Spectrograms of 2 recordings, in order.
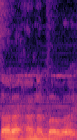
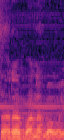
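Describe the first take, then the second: First: The third syllable starts with an h sound. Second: The third syllable starts with a v sound. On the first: This is how it should be chanted. "உச்சரிக்கும் போது சரஹண பவ என்று சொல்ல வேண்டும்" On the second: This is how it is written. "நாம் எழுதும்போது சரவண பவ என்று எழுதுவோம்"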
